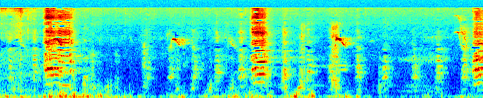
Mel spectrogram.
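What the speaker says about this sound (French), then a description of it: "des poules, des canards" Chickens clucking on a farm beside a walking trail, with scattered faint clucks over a low, rumbling outdoor background, fairly distant and quiet.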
